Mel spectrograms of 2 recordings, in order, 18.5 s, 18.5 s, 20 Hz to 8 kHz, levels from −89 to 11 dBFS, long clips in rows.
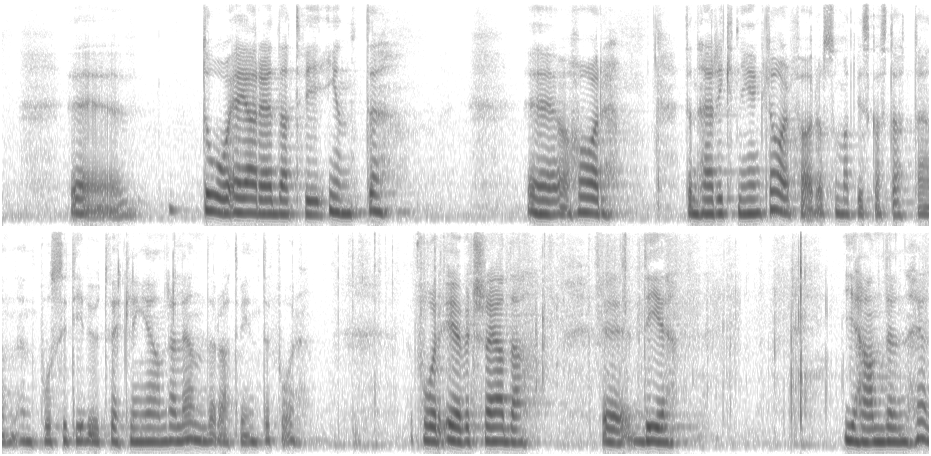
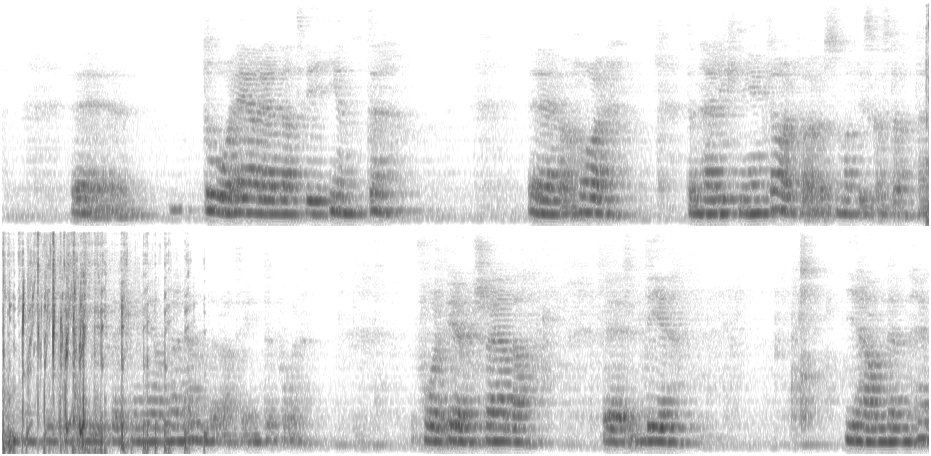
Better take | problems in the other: first | background sound (Gurgling); 2 dB above the speech // room echo; dies away in 0.6 s

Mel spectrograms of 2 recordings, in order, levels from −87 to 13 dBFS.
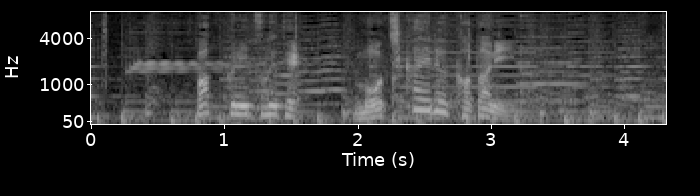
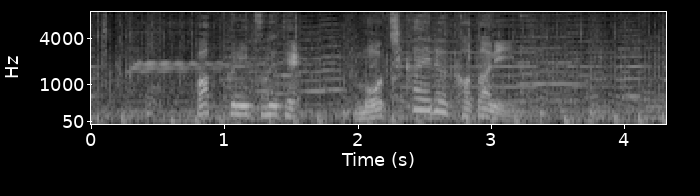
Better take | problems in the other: first | background sound (Idling / Aircraft); 15 dB below the speech

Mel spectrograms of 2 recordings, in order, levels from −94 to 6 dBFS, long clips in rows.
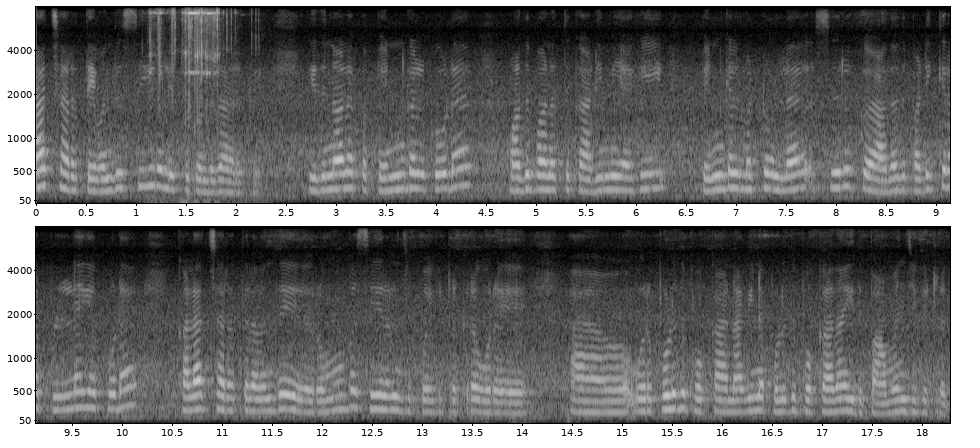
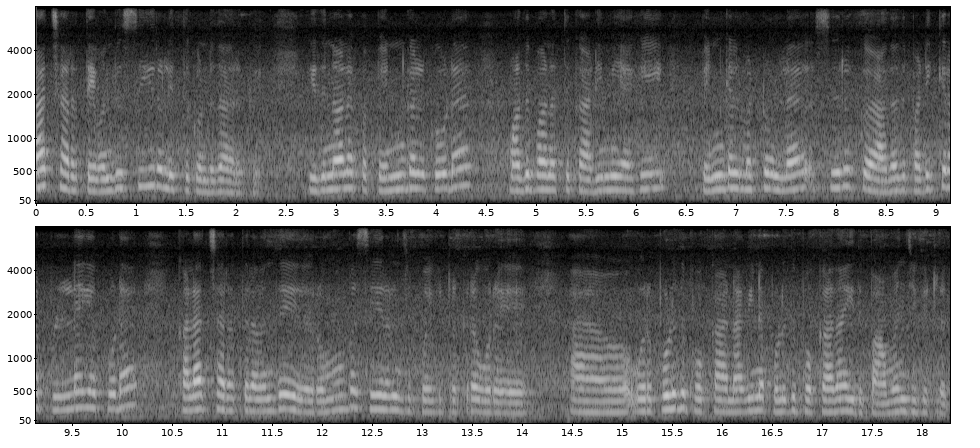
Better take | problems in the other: second | background sound (Keys jangling); 1 dB above the speech

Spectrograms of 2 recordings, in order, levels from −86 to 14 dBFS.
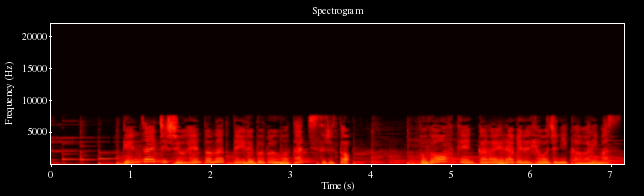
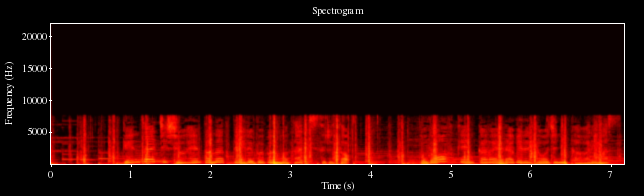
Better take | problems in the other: first | background sound (Run); 7 dB below the speech

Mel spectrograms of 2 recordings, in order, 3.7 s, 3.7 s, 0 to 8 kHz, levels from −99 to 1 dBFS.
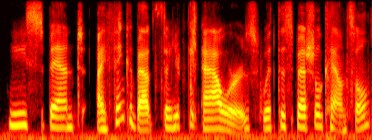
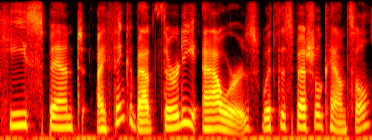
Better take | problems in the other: second | noise reduction (neural diffusion model UNIVERSE++)

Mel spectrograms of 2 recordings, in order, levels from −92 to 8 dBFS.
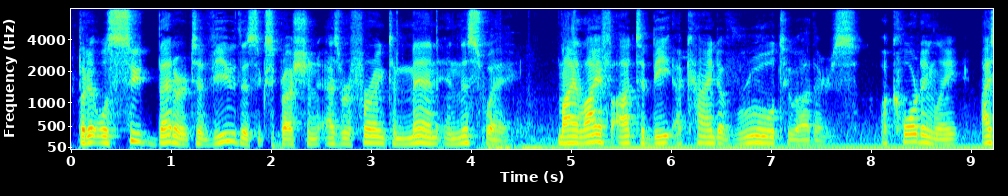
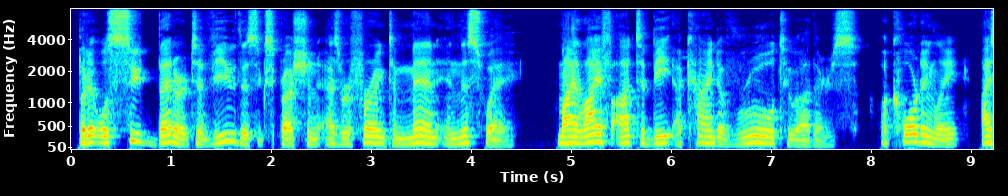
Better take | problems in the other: second | background sound (Idling / Engine starting / Door / Car); 15 dB below the speech

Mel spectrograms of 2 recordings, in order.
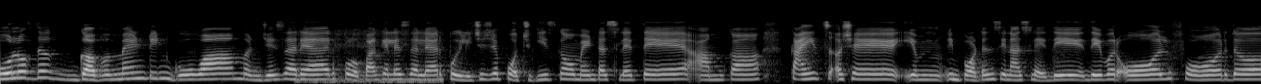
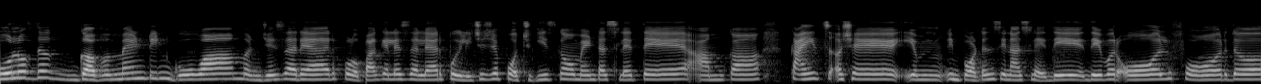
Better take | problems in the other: second | background sound (Strum); 16 dB below the speech

